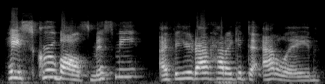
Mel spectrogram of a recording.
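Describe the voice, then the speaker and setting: A woman's voice: sits high, lively intonation, brisk, pushed and bright, exaggerated voice. A woman voicing a brash, sassy, scheming cartoon character, recorded on a dull home microphone.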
